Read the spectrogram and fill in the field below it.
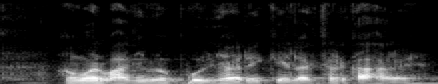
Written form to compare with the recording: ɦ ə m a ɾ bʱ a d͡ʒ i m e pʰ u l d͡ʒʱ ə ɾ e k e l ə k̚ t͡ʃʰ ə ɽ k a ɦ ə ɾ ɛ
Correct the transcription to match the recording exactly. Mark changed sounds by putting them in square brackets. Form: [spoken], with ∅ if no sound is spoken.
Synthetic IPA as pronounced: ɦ ə m [ə] ɾ bʱ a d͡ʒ i m e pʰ u l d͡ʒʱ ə ɾ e k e l ə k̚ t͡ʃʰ ə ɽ k a ɦ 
